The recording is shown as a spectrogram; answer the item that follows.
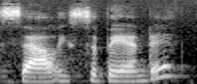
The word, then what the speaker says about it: Sally Sabandith: My name is Sally Sabandith. It's spelled S-A-L-L-Y, last name S-A-B-A-N-D-I-T-H.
